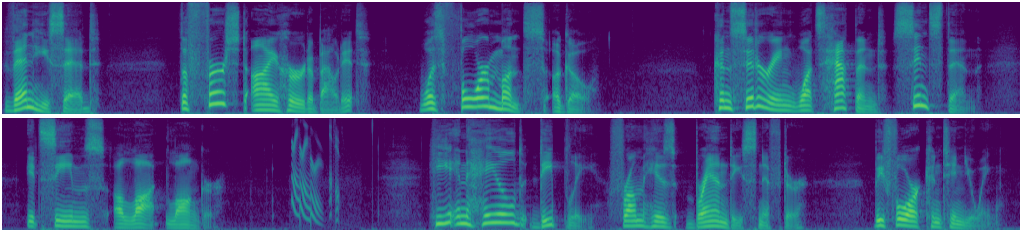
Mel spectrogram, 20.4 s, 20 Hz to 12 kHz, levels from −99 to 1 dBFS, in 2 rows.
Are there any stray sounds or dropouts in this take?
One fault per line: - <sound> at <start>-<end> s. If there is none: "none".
- chirp at 13.1-13.6 s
